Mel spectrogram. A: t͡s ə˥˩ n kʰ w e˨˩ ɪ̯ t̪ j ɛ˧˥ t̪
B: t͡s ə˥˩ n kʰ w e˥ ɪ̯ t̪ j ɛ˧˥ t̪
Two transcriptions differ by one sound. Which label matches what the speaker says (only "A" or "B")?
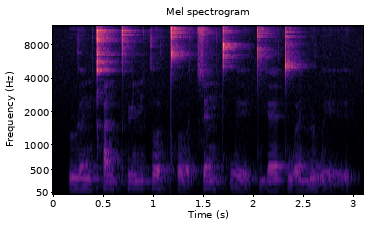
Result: A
